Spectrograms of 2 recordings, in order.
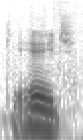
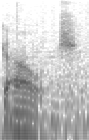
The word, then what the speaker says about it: gauge: Gauge. Why do I keep saying gouge?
